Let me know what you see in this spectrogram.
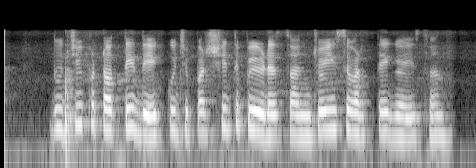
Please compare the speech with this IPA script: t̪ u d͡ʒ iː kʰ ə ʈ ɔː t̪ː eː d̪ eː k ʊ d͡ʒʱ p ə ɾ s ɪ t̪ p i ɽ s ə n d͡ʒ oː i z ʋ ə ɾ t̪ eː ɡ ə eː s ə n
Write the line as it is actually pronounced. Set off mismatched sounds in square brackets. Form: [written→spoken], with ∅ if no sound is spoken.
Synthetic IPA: [t̪→d̪] u d͡ʒ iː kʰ ə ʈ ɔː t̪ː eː d̪ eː k ʊ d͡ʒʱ p ə ɾ [s→ʃ] ɪ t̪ p [i→iː] ɽ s ə n d͡ʒ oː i [z→s] ʋ ə ɾ t̪ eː ɡ ə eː s ə n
